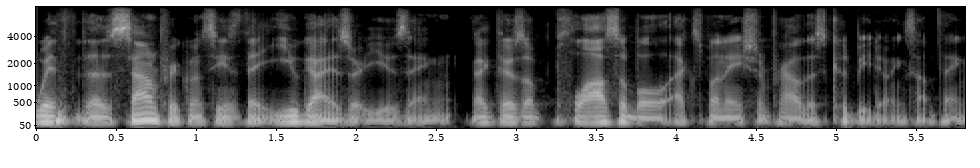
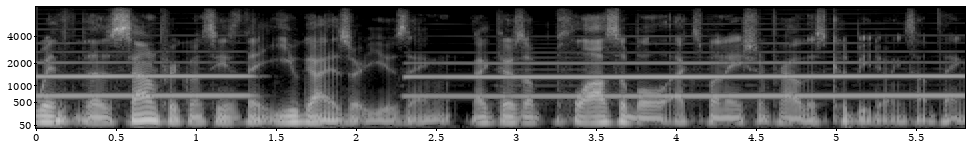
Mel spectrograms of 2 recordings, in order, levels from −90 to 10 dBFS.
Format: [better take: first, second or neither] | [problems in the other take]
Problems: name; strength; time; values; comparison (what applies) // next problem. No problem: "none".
first | background sound (Wind instrument, woodwind instrument); 4 dB below the speech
